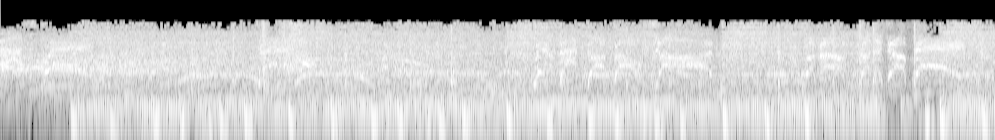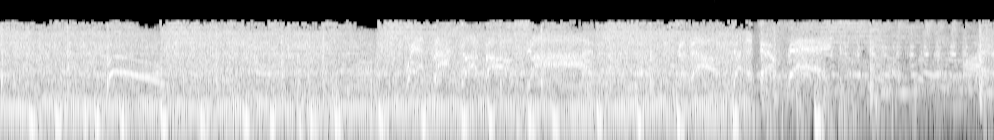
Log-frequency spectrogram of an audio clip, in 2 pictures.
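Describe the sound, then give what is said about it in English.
A big Texas high school football crowd at an East Texas versus West Texas game yells and roars continuously for the whole stretch, a dense, loud wall of shouting voices with scattered whoops and bellows rising above the din. “No doubt, this crowd is jacked.”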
